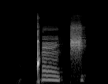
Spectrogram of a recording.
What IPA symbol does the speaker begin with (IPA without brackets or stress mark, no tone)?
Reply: ǃ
